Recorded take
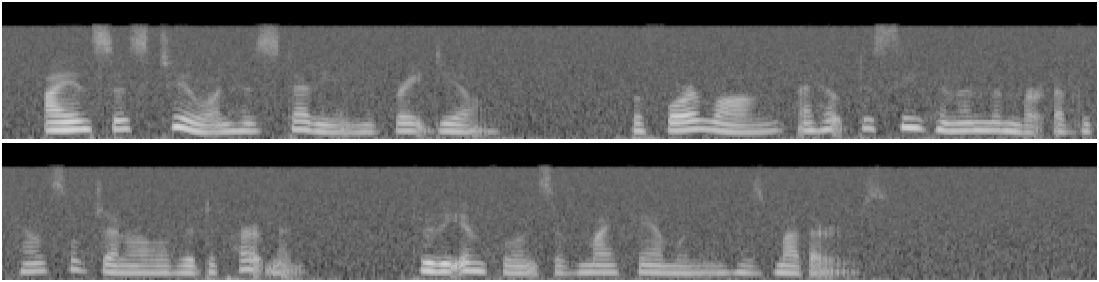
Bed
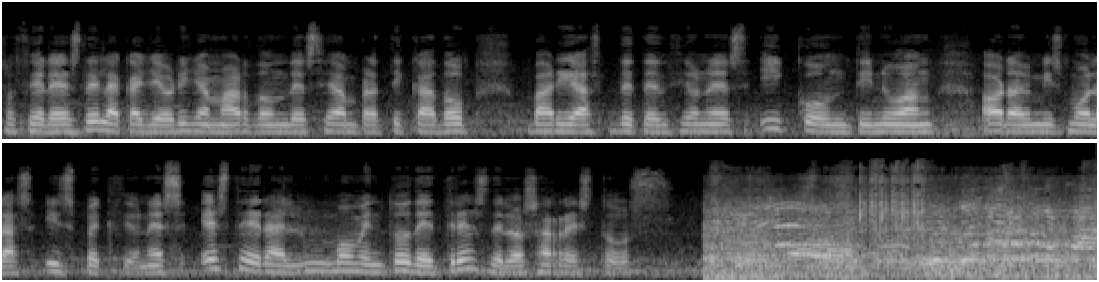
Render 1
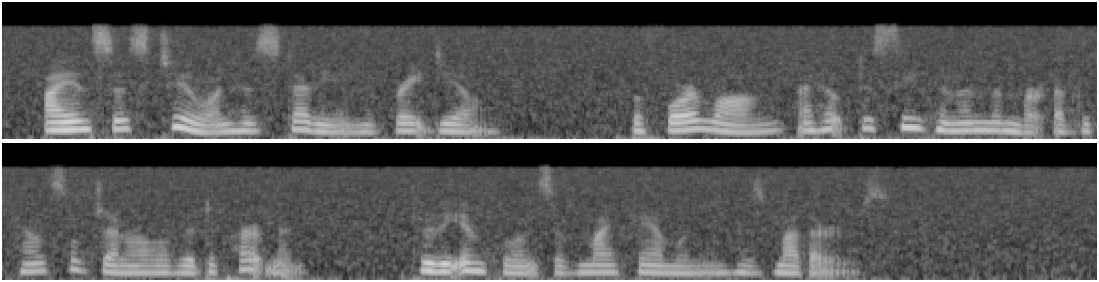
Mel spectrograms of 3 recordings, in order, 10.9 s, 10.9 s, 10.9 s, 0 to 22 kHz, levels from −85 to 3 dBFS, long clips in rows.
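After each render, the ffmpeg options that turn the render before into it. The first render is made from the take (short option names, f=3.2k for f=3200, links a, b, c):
-af "afftdn=nr=10:nf=-35"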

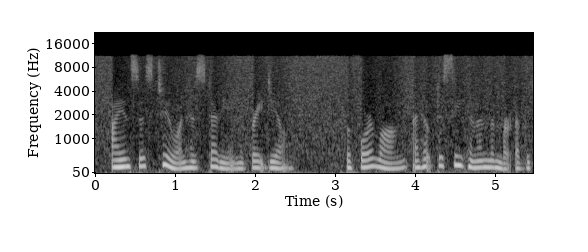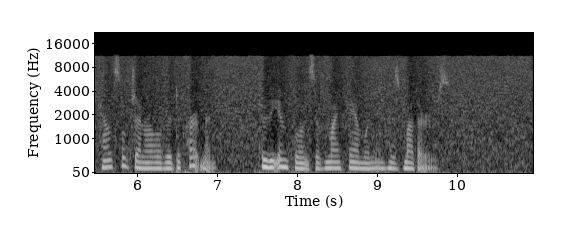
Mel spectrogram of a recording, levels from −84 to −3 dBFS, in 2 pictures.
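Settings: -filter_complex "[0:a]acrossover=split=260[a][b];[b]acompressor=threshold=-31dB:ratio=6[c];[a][c]amix=inputs=2:normalize=0"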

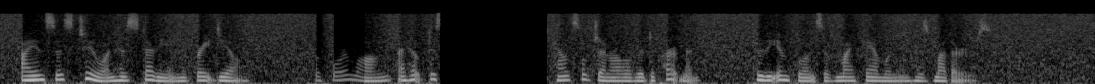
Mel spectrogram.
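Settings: -filter_complex "[0:a]asettb=1/sr,asplit=3[a][b][c];[a]atrim=end=2.514[d];[b]atrim=start=2.51:end=3.65,asetpts=PTS-STARTPTS,afade=t=in:d=0.004:c=qsin,afade=t=out:st=1.136:d=0.004:c=qsin,acompressor=threshold=-36dB:ratio=5:attack=3.2:release=140:knee=1:detection=peak[e];[c]atrim=start=3.646[f];[d][e]acrossfade=d=0.004:c1=hsin:c2=qsin[g];[g][f]acrossfade=d=0.004:c1=qsin:c2=hsin,asplit=3[h][i][j];[h]atrim=end=4.4,asetpts=PTS-STARTPTS,afade=t=out:st=4.396:d=0.004:c=hsin[k];[i]atrim=start=4.4:end=5.47,asetpts=PTS-STARTPTS,volume=0[l];[j]atrim=start=5.47,asetpts=PTS-STARTPTS,afade=t=in:d=0.004:c=hsin[m];[k][l][m]concat=n=3:v=0:a=1"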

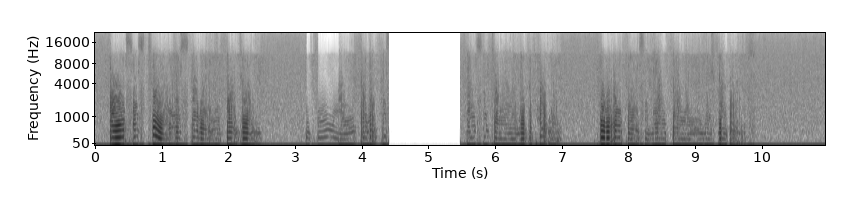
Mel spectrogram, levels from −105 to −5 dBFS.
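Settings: -af "aeval=exprs='0.237*(cos(1*acos(clip(val(0)/0.237,-1,1)))-cos(1*PI/2))+0.0841*(cos(7*acos(clip(val(0)/0.237,-1,1)))-cos(7*PI/2))':c=same,aeval=exprs='abs(val(0))':c=same"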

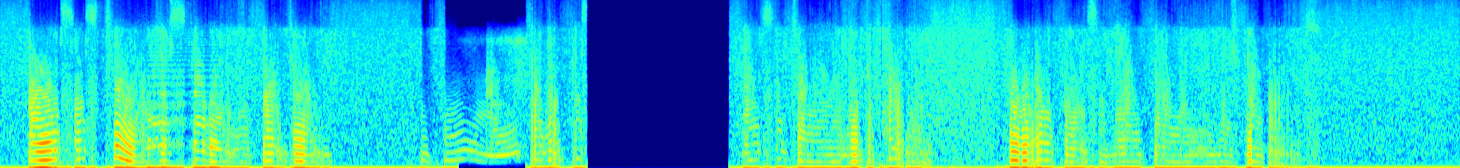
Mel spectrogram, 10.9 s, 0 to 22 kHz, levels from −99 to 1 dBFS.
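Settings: -filter_complex "[0:a]asettb=1/sr,asplit=3[a][b][c];[a]atrim=end=1.104[d];[b]atrim=start=1.1:end=1.65,asetpts=PTS-STARTPTS,afade=t=in:d=0.004:c=qsin,afade=t=out:st=0.546:d=0.004:c=qsin,aecho=1:1:1.8:0.54,atrim=end_sample=24255[e];[c]atrim=start=1.646[f];[d][e]acrossfade=d=0.004:c1=hsin:c2=qsin[g];[g][f]acrossfade=d=0.004:c1=qsin:c2=hsin,asettb=1/sr,asplit=3[h][i][j];[h]atrim=end=3.434[k];[i]atrim=start=3.43:end=3.95,asetpts=PTS-STARTPTS,afade=t=in:d=0.004:c=qsin,afade=t=out:st=0.516:d=0.004:c=qsin,highpass=f=220:w=0.5412,highpass=f=220:w=1.3066,equalizer=f=310:t=q:w=4:g=6,equalizer=f=3.1k:t=q:w=4:g=4,equalizer=f=8.1k:t=q:w=4:g=9,lowpass=f=9.1k:w=0.5412,lowpass=f=9.1k:w=1.3066[l];[j]atrim=start=3.946[m];[k][l]acrossfade=d=0.004:c1=hsin:c2=qsin[n];[n][m]acrossfade=d=0.004:c1=qsin:c2=hsin,asettb=1/sr,asplit=3[o][p][q];[o]atrim=end=6.314[r];[p]atrim=start=6.31:end=7.46,asetpts=PTS-STARTPTS,afade=t=in:d=0.004:c=qsin,afade=t=out:st=1.146:d=0.004:c=qsin,acrusher=bits=5:mix=0:aa=0.5[s];[q]atrim=start=7.456[t];[r][s]acrossfade=d=0.004:c1=hsin:c2=qsin[u];[u][t]acrossfade=d=0.004:c1=qsin:c2=hsin"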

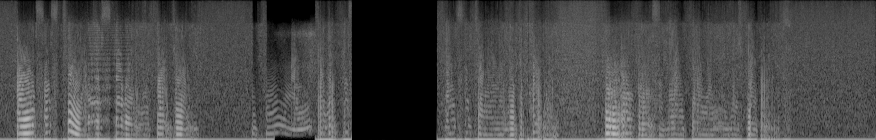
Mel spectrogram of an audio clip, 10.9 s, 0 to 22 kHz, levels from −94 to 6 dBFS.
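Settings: -filter_complex "[0:a]asettb=1/sr,asplit=3[a][b][c];[a]atrim=end=6.994[d];[b]atrim=start=6.99:end=8.26,asetpts=PTS-STARTPTS,afade=t=in:d=0.004:c=qsin,afade=t=out:st=1.266:d=0.004:c=qsin,asplit=2[e][f];[f]adelay=38,volume=-4.5dB[g];[e][g]amix=inputs=2:normalize=0,atrim=end_sample=56007[h];[c]atrim=start=8.256[i];[d][h]acrossfade=d=0.004:c1=hsin:c2=qsin[j];[j][i]acrossfade=d=0.004:c1=qsin:c2=hsin"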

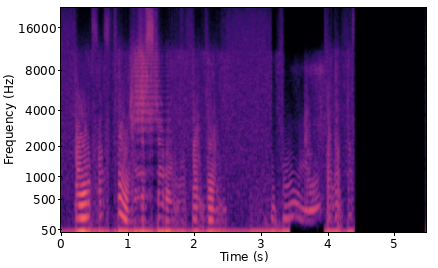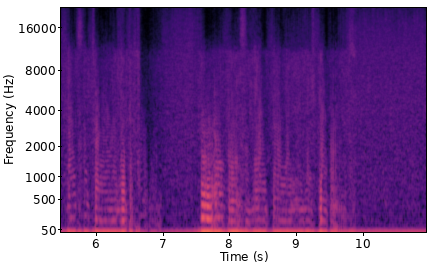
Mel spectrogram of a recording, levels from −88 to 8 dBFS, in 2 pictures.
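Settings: -filter_complex "[0:a]asettb=1/sr,asplit=3[a][b][c];[a]atrim=end=1.034[d];[b]atrim=start=1.03:end=1.45,asetpts=PTS-STARTPTS,afade=t=in:d=0.004:c=qsin,afade=t=out:st=0.416:d=0.004:c=qsin,highshelf=f=2.7k:t=q:w=1.5:g=12[e];[c]atrim=start=1.446[f];[d][e]acrossfade=d=0.004:c1=hsin:c2=qsin[g];[g][f]acrossfade=d=0.004:c1=qsin:c2=hsin,asettb=1/sr,asplit=3[h][i][j];[h]atrim=end=2.834[k];[i]atrim=start=2.83:end=3.85,asetpts=PTS-STARTPTS,afade=t=in:d=0.004:c=qsin,afade=t=out:st=1.016:d=0.004:c=qsin,lowshelf=f=430:g=7[l];[j]atrim=start=3.846[m];[k][l]acrossfade=d=0.004:c1=hsin:c2=qsin[n];[n][m]acrossfade=d=0.004:c1=qsin:c2=hsin,asplit=2[o][p];[o]atrim=end=6.66,asetpts=PTS-STARTPTS,afade=t=out:st=6.656:d=0.004:c=hsin:silence=0.251189[q];[p]atrim=start=6.66,asetpts=PTS-STARTPTS,afade=t=in:d=1.41:silence=0.251189[r];[q][r]concat=n=2:v=0:a=1"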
